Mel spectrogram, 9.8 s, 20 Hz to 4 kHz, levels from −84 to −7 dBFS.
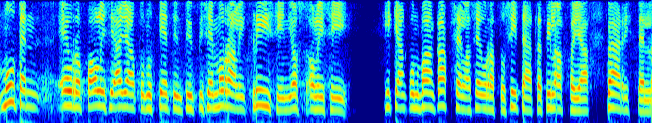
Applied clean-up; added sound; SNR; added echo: neural mask model Resemble Enhance denoiser.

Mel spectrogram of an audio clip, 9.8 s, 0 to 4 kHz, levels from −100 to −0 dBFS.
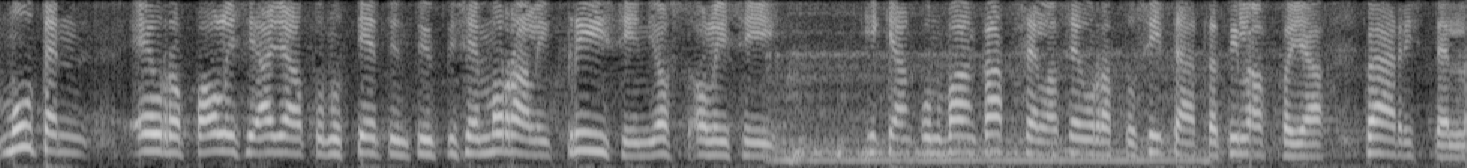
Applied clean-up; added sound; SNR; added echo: none; Sink (filling or washing); 16 dB; none.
